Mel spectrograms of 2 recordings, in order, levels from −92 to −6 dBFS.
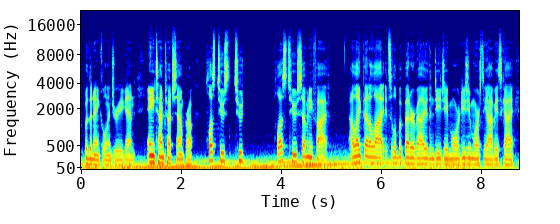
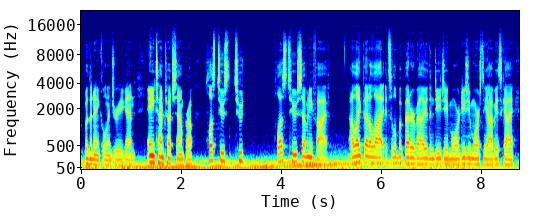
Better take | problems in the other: neither | low rumble; faint; throughout; 25 dB below the speech; the same in both

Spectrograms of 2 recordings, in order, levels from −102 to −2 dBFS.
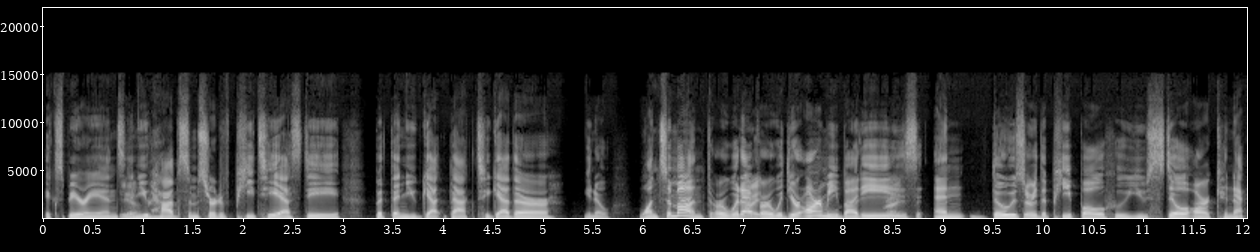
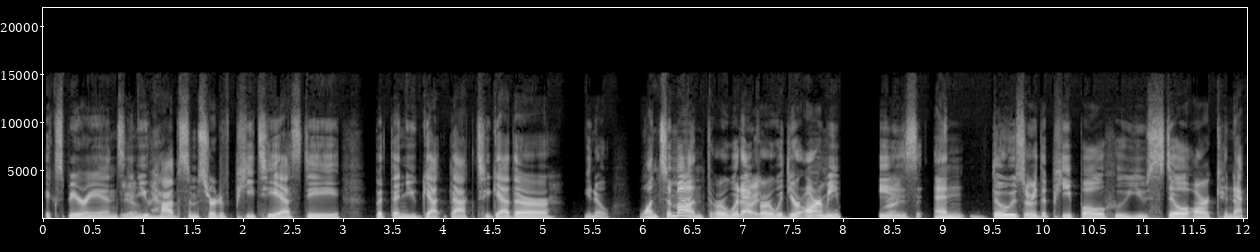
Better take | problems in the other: first | audio cutting out; at 8 s

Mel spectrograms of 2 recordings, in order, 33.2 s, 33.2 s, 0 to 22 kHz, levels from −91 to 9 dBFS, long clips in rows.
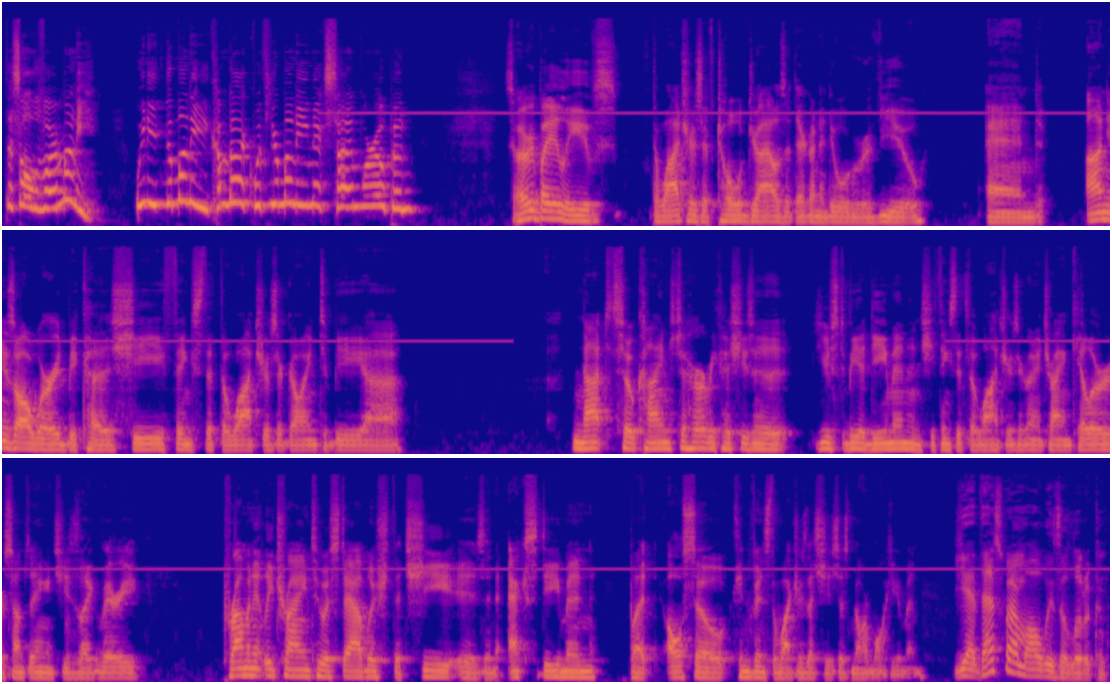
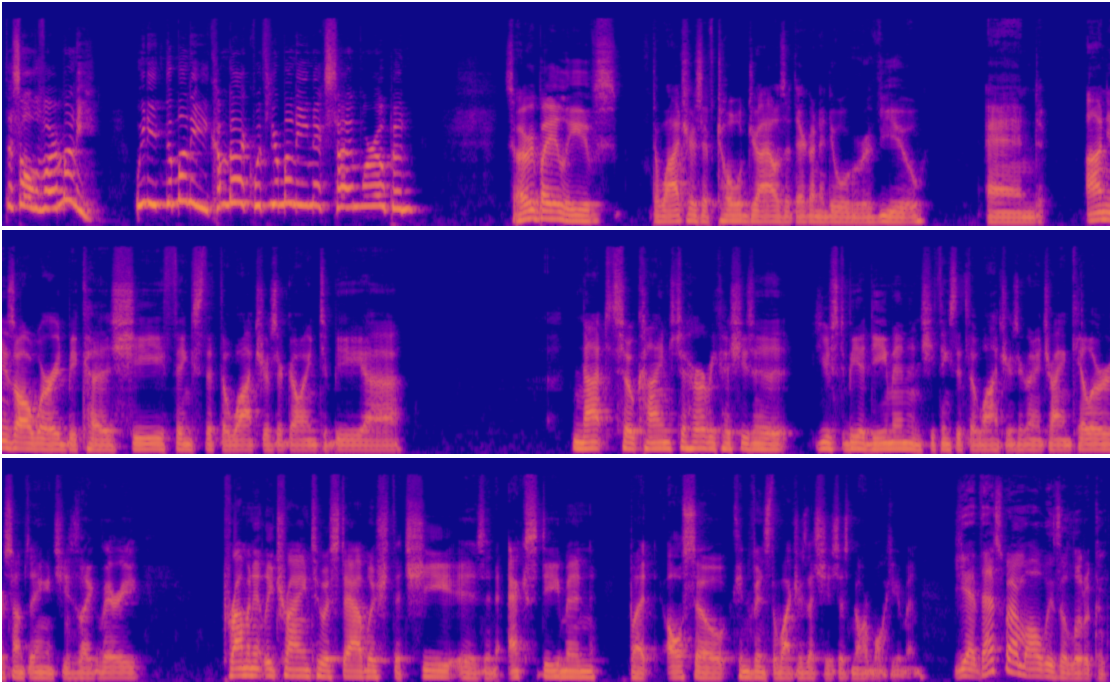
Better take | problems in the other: second | high-pitched whine; faint; from 3 to 16 s and from 21 s on; 3 kHz, 25 dB below the speech

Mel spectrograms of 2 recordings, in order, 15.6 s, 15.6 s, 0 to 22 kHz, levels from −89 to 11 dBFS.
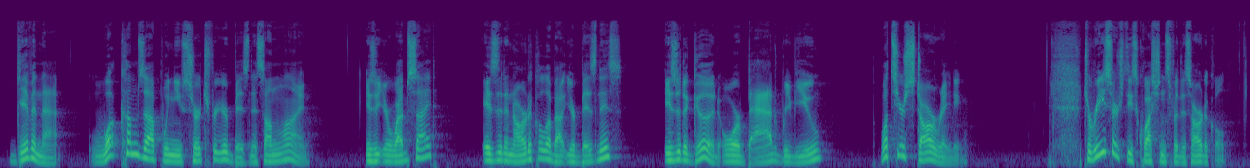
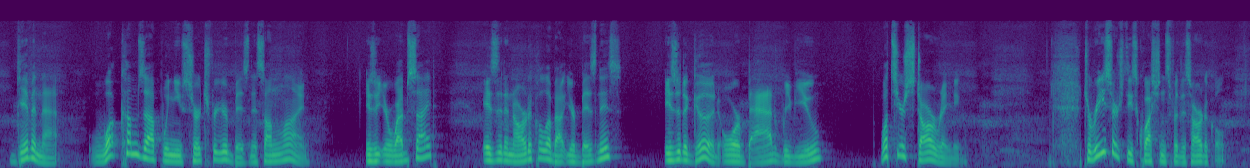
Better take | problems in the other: first | hiss; faint; throughout; 30 dB below the speech

